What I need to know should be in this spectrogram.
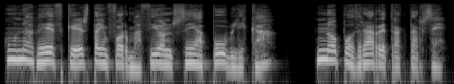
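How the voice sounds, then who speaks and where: A woman's voice: on the low side, animated, measured pace, darkish tone, no room sound, studio quality. A woman voicing a cautious older male financial adviser who speaks in a serious, warning tone, as part of a spoken story. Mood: grave.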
